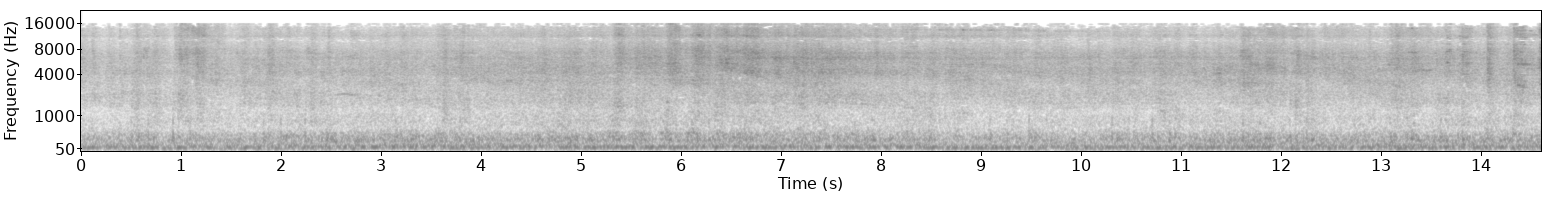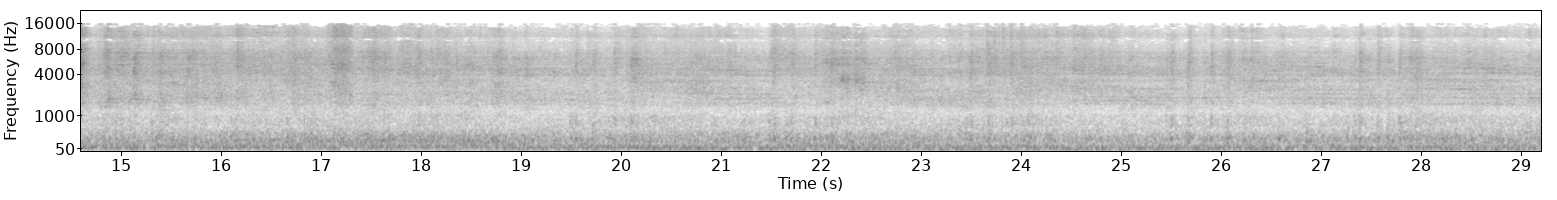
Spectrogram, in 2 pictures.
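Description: Loaded freight cars rolling past close by: a steady, heavy rumble of steel wheels on the rails, with irregular clicks and clatter from the wheels and trucks.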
